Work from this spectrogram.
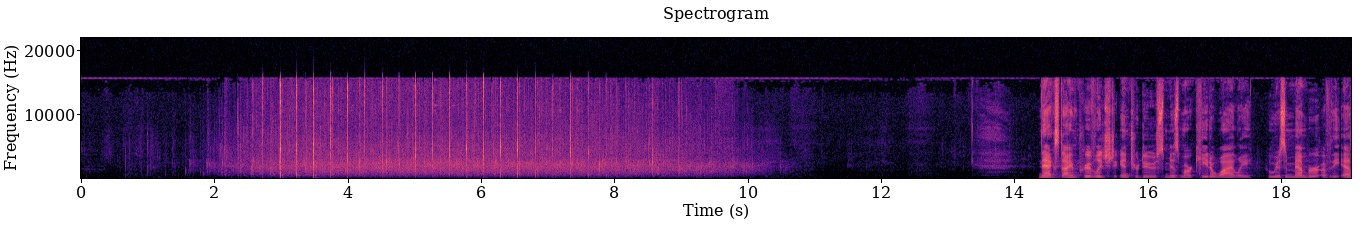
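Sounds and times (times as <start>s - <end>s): nearby person clapping: 1.0s - 10.2s
audience applauding: 1.5s - 10.4s.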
